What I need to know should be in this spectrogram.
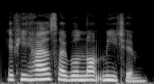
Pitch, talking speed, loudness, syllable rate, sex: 200 Hz, 310 wpm, -14 LUFS, 5.7 syllables/s, female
